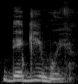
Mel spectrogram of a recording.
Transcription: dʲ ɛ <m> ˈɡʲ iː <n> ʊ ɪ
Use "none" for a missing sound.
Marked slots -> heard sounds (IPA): none, m

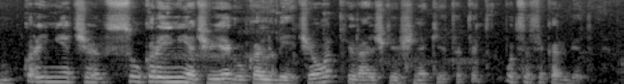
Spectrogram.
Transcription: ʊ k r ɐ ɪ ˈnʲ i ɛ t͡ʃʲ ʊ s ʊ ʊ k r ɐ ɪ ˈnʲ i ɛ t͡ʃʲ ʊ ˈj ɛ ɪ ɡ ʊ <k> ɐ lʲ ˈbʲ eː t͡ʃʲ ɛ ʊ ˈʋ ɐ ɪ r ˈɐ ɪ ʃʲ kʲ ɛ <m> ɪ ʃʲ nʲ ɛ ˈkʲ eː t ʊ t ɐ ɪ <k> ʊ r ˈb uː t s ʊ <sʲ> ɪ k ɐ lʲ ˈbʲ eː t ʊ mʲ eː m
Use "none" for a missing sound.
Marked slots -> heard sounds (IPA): k, none, t, sʲ

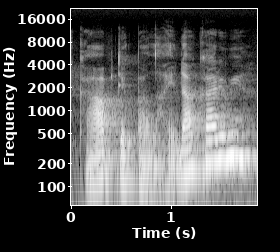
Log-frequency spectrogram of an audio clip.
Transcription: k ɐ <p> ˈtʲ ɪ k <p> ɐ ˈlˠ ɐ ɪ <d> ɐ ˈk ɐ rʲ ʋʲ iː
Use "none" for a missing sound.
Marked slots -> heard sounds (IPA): p, p, d

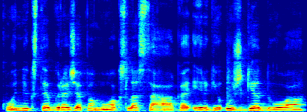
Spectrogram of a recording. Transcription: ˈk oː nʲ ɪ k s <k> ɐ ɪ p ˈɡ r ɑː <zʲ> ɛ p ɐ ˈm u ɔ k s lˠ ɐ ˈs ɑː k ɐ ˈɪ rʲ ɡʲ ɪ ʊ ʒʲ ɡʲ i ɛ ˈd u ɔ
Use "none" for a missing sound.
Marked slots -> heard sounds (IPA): t, ʒʲ

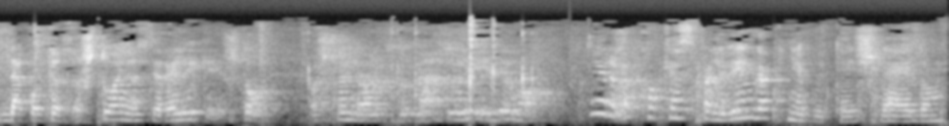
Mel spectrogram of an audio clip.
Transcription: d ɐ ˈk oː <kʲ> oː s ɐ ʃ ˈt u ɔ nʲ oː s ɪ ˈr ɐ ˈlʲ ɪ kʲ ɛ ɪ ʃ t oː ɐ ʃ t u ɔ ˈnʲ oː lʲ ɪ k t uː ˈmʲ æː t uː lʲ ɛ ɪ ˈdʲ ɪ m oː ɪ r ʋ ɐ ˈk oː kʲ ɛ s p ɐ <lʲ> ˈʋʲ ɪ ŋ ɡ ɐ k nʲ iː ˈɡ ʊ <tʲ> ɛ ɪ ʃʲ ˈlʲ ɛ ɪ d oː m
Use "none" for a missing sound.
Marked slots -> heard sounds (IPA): kʲ, lʲ, tʲ

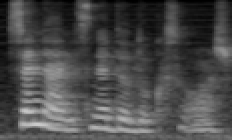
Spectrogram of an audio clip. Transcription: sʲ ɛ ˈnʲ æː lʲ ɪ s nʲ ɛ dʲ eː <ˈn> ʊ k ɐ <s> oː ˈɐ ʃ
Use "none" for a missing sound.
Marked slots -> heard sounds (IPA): d, s

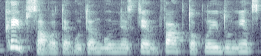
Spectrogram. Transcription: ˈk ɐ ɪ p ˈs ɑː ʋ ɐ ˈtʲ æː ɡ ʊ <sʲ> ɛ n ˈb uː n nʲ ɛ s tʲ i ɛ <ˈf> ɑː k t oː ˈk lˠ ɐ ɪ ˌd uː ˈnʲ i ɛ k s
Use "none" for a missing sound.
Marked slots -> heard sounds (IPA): tʲ, f

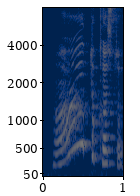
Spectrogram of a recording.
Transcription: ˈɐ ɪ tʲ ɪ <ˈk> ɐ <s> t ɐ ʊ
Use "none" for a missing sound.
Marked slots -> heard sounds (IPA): k, s

